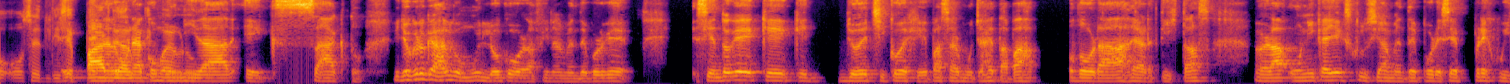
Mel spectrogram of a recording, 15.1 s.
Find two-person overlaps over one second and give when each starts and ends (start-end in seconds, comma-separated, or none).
0.6-2.2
